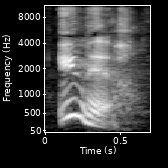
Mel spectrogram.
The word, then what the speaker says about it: humeur: Donc, oui, c'est un mot féminin qu'on dit l'humeur. Donc, c'est un H muet.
